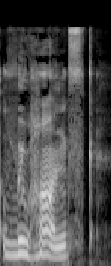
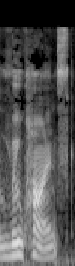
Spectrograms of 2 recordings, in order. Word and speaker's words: Luhansk: Um, who is a Moscow appointed head of Luhansk, I think that's how you pronounce it, Luhansk,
